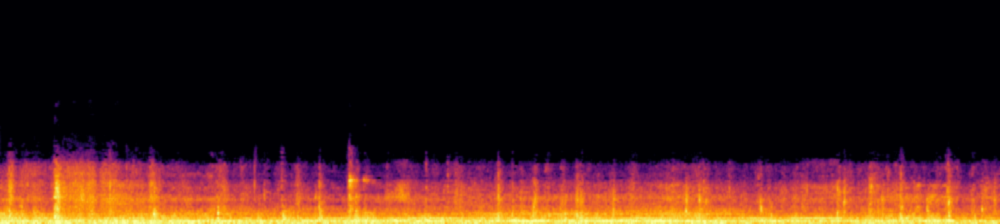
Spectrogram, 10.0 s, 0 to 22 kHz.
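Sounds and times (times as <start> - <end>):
refrigeration fans droning: 0.0 - 10.0.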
